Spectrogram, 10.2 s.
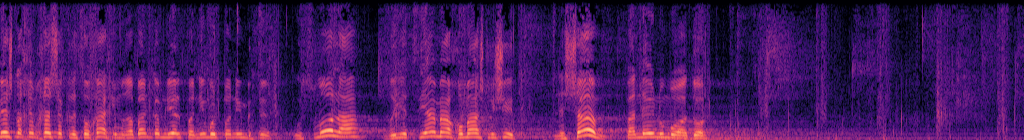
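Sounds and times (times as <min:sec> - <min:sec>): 
speech: 0:00.0 - 0:07.2
soft footsteps walking through a tunnel: 0:00.0 - 0:10.2
low hum: 0:06.4 - 0:10.2.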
